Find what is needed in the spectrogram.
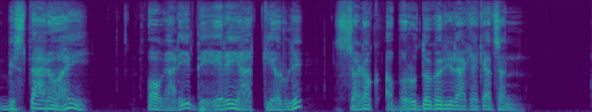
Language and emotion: Nepali, fearful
